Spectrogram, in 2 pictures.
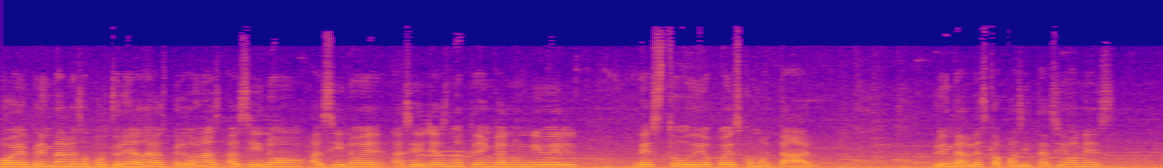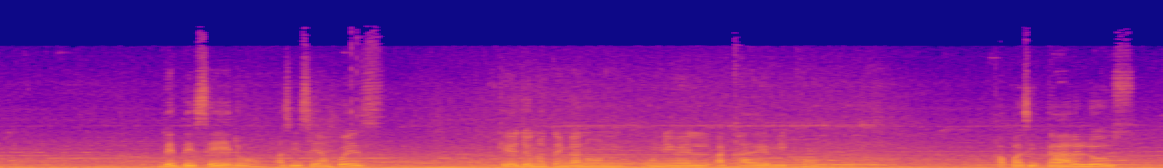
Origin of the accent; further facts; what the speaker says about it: Antioquia, Colombia; also born or lived in Santander; yo soy paisantanderiana. No soy ni paisa, no soy santanderiana, yo estoy entre Santander y entre Antioquia. Entonces, yo soy paisa santandereana y porteña, ribereña.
